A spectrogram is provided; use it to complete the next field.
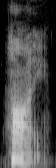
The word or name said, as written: high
